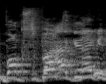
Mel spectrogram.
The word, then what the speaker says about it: Volkswagen: Really? Volkswagen? That's how they say it in German.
